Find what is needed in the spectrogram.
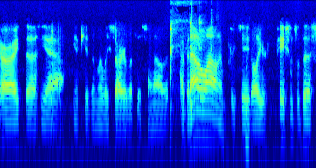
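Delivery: put-on somber announcing tone. Retelling addressing a first class after an absence: imitating own somber announcement. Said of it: "I was super somber".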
